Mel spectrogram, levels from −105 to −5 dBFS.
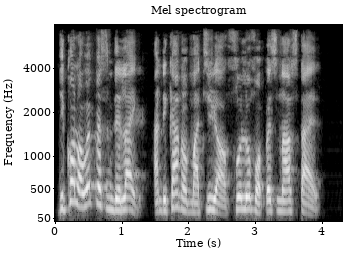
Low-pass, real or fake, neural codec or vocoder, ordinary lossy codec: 7.2 kHz; fake; codec, 16 kHz, 8 kbps, FreqCodec, larger model; AAC, 48 kbps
